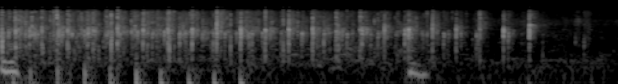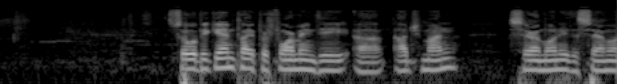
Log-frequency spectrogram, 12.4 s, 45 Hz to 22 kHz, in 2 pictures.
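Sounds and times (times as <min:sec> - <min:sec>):
small audience applauding: 0:00.0 - 0:05.5
speech: 0:08.0 - 0:12.3.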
